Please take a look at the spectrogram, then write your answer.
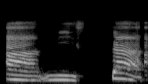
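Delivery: "Amistad" drawn out, TAD stressed; slow syllable-by-syllable. Shown as a demonstration. Teacher quizzing pupils on the stress, "Amistad" slowly split with TAD stressed. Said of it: "la pronuncien por sílabas despacito".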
